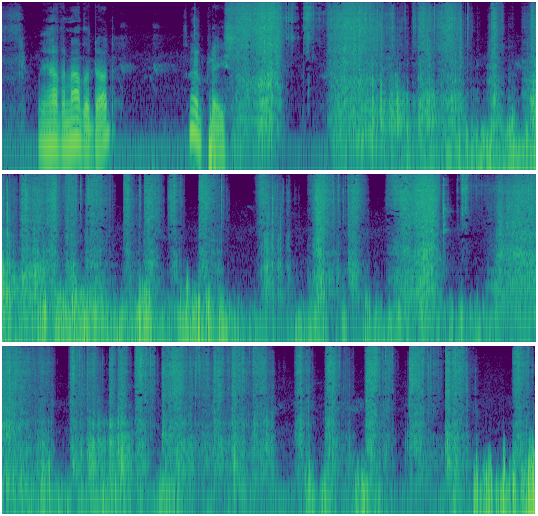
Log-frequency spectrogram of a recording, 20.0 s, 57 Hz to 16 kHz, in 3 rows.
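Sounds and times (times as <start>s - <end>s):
wet gravel scraping and rattling: 2.8s - 20.0s.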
